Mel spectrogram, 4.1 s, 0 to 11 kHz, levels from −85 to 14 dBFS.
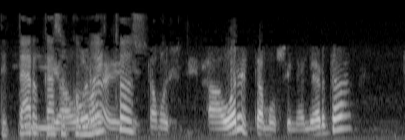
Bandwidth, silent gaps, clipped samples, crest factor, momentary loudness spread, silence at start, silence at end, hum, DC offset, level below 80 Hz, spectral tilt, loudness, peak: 8 kHz; none; under 0.1%; 16 dB; 12 LU; 0 s; 0.55 s; none; under 0.1%; -52 dBFS; -6.5 dB/octave; -21 LUFS; -6 dBFS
